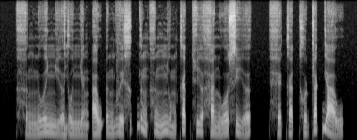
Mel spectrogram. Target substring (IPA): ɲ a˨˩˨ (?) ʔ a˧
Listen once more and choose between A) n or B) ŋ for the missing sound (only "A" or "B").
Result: B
